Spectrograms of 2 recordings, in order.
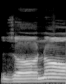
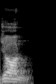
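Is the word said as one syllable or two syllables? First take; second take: two syllables; one syllable. First: It is two open syllables ending in a vowel. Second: It is one closed syllable ending in n. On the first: "হস্টিন না দিলে হয়ে যাবে দুইটা" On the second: "জন হচ্ছে একটা বদ্ধাক্ষর"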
